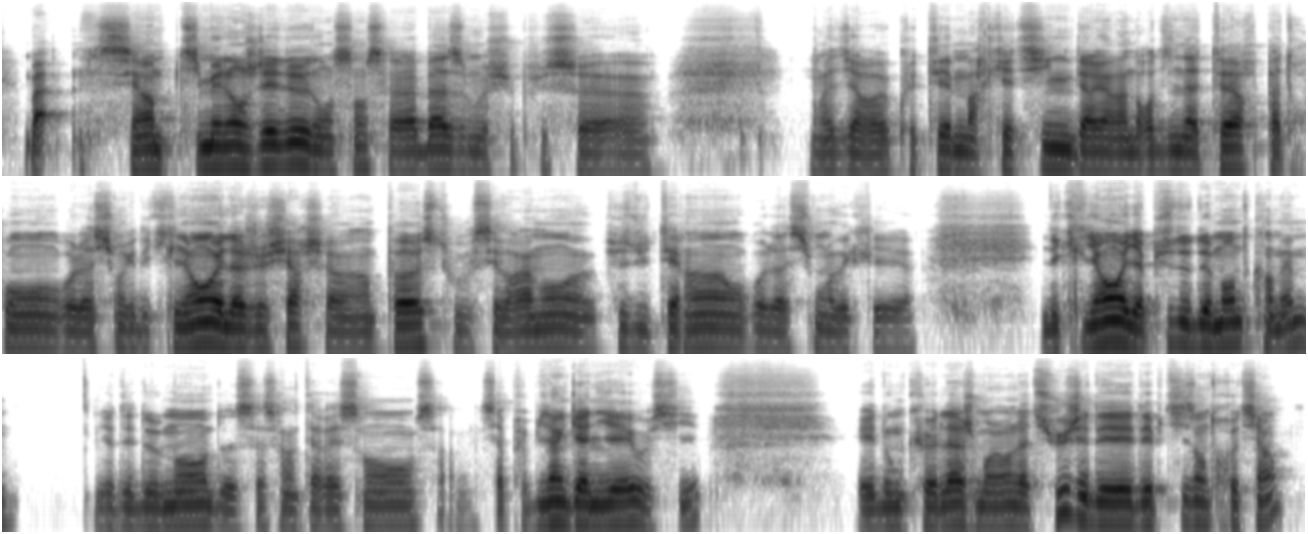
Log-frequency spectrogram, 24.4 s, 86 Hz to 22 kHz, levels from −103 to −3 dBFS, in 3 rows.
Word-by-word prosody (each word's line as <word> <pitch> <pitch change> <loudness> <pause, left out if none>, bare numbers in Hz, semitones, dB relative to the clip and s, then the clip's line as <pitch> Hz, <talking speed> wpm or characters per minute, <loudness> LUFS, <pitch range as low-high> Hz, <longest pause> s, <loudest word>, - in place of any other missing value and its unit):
Bah, - - 0 0.2
c'est 105 - 0
un 105 0 +3
petit 110 - -4
mélange 115 -1 +5
des 120 0 +6
2 125 -1 +6
dans 105 - -1
le - - -4
sens, 110 +2 -3
à 100 - -1
la 100 0 +3
base, 105 0 +1
moi, 100 -1 -8
je - - -9
suis - - -10
plus, - - -6
heu, 90 -1 -5 1.1
on - - -11
va 95 +1 -5
dire, 95 -1 -3
heu, 90 +1 -3
côté 105 +3 -4
marketing 105 +2 -1
derrière 100 -1 +3
un 95 0 -1
ordinateur, 100 +3 +1
pas 95 - -3
trop 105 - -7
en 100 -1 -2
relation 95 +1 -2
avec 95 -1 -7
des - - -11
clients 115 +5 +5
et - - +8
là, 105 -1 +6
je 100 +1 -3
cherche 110 +3 -1
un 95 -1 -4
poste 110 +4 +2
où 95 -2 -13
c'est 95 - -4
vraiment, 95 +1 -2
heu, - - -12
plus 100 +2 -12
du 95 -3 -11
terrain 100 -1 -2 0.2
en 100 -2 -4
relation 95 0 -5
avec 95 0 -9
les, 90 - -7
heu, 90 +1 -14 0.8
les 100 +1 -3
clients. 120 +4 +7
Il 115 - +8
y - - +8
a - - +4
plus 125 -2 -7
de 120 - +3
demandes 115 +2 +3
quand 100 - -4
même. 115 +4 -3 0.5
Il 100 - -14
y - - -8
a - - -11
des 100 -1 -8
demandes, 100 +1 -3
heu, 90 - -4
ça - - -6
c'est 95 - -10
intéressant, 100 +3 -7
ça 105 - -8 0.2
ça 95 - -9
peut 95 - -18
bien 115 +3 +2
gagner 110 0 +3
aussi 110 +3 -5 1.0
et 95 - -3
donc, 100 +1 -7
heu, 100 - +2
là, 110 +2 +3
je 100 - -3
m'oriente 105 +1 -3
là 100 - 0
dessus. 165 - -2
J'ai 135 -4 +3
des 115 -1 +5
des 115 +1 +1
petits 115 +1 -8
entretiens 115 -1 -4
100 Hz, 220 wpm, -21 LUFS, 95-110 Hz, 1.1 s, et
